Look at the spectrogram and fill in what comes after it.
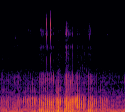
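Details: Domestic cat purring while curious about a ticking clock; a low rumbling purr with rapid pulsing, swelling in the middle of the clip, indoors with brief faint high ticks.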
